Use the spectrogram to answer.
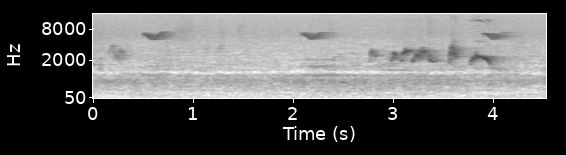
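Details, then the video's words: Red-whiskered bulbul, 'Lưng tôm' variety, aggressive and tail-fanning, recorded while being trapped on 4 January 2018 in Dak Lak: a rapid string of chirpy warbled notes near the end, with thin high whistles repeating about every one and a half seconds. "Bẫy chào mào Lưng tôm hàng căng xòe"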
